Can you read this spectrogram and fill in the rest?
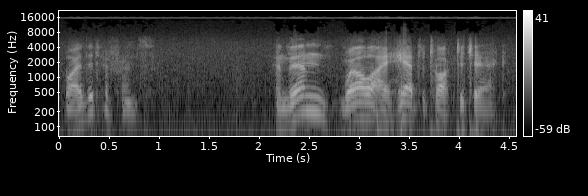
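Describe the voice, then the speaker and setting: A hissy 1950s film soundtrack carries a young American schoolboy narrating his own troubles. His voice is earnest and confiding, with lively swings in pitch. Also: measured pace, poor audio. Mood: reflective. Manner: earnest, confiding first-person storytelling.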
